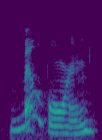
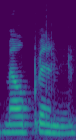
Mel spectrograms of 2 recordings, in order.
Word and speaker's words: Melbourne: Melvin melin yes and it's because it's spelled Melbourne yes but because I don't have an Australian accent it sounds like Melbourne but they are like no no no it's Melbourne melbour Ben b n melbin same with Brisbane Brisbane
